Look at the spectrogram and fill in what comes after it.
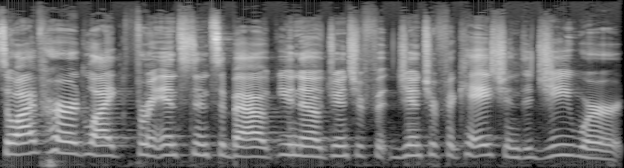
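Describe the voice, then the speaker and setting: This is an unremarkable speaking voice, a woman's, fairly high in pitch with an American accent. Her pitch varies in an ordinary way, and the recording is very clean with a silent background. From Los Angeles (Watts). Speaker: art gallery director and former teacher. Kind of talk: panel discussion. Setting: live event with audience in art gallery.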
